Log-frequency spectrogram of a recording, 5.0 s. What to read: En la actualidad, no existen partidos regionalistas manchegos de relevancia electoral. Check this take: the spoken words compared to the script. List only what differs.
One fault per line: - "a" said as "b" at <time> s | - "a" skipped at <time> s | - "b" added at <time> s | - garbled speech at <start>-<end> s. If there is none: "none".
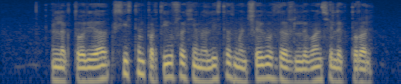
- "no" skipped at 1.4 s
